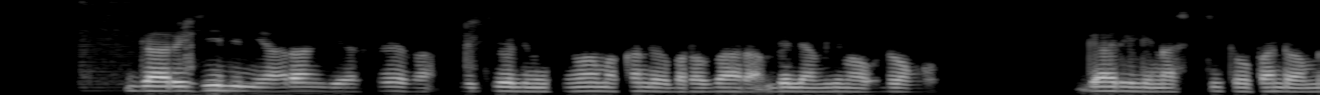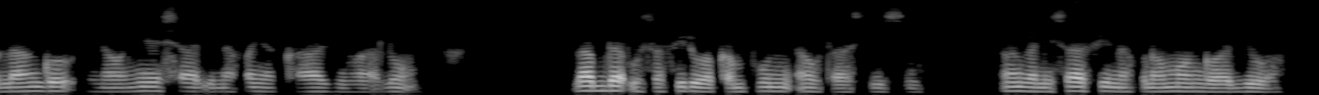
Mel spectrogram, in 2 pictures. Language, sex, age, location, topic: Swahili, male, 50+, Nairobi, finance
